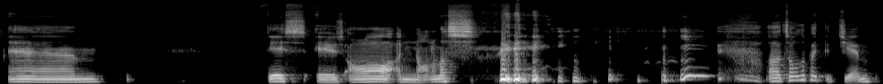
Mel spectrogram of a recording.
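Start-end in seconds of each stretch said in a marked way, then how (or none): 5.0-7.7 high, loud fit of giggles; gleeful giggle. Real, not acted. Host finding an anonymous gym review, high gleeful laughing. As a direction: burst into high, delighted giggling.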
